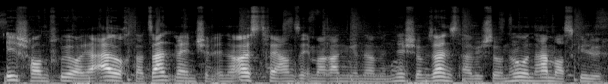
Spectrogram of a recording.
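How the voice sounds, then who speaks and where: A man joking around playfully in voice-acting outtakes, talking quickly. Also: on the high side, steady tone, fairly bright tone, soft background music.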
